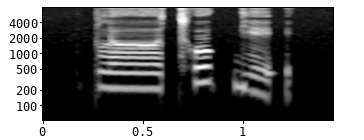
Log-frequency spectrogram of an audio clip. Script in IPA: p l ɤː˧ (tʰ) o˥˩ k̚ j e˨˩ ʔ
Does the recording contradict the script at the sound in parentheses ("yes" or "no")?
no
